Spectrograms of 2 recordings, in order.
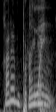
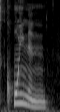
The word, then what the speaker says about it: Conimbriga: Conimbriga. – I think it's Coinin. – There's no I in there. C-O-N.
